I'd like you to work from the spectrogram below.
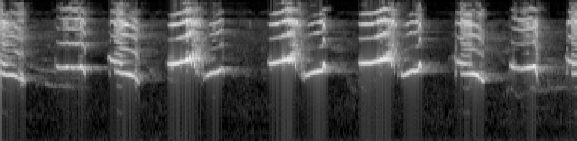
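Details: Oriental magpie-robin song used for luring other birds to sing: lively harsh chattering bursts with falling slurred endings, about eight phrases in under four seconds with one short gap.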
